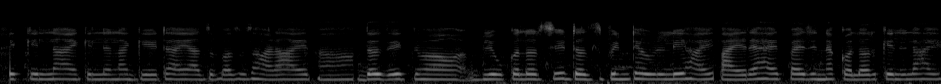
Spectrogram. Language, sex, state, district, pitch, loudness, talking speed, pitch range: Marathi, female, Maharashtra, Solapur, 235 Hz, -44 LUFS, 155 wpm, 230-245 Hz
